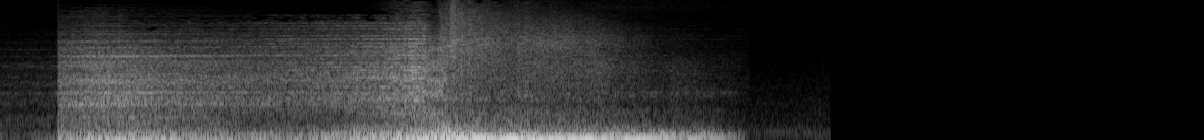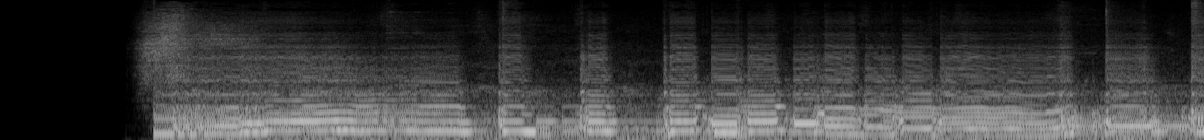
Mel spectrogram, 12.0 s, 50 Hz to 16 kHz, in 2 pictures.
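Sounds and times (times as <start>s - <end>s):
loud electric guitar jam: 6.8s - 12.0s.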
